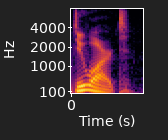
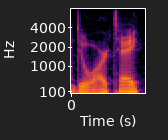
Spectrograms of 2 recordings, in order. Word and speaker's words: Duarte: Hey, he said pronounced it Duart. Yeah, because I keep pronouncing it wrong. I keep calling him Duarte because I'm stupid and uncultured.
